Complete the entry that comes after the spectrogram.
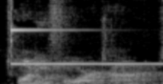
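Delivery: usual speaking voice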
